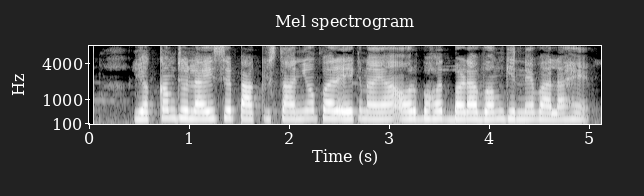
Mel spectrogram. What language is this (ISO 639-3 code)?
urd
